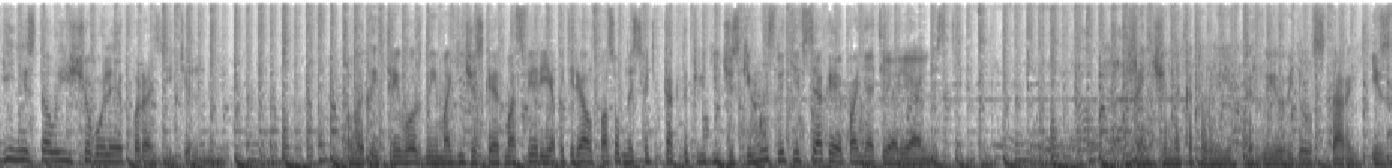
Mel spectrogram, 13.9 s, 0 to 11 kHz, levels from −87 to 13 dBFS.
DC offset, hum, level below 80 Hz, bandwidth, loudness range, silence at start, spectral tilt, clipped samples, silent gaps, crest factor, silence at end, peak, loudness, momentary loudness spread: under 0.1%; none; -22 dBFS; 10 kHz; 1 LU; 0 s; -5.5 dB/octave; under 0.1%; none; 12 dB; 0 s; -4 dBFS; -17 LUFS; 4 LU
